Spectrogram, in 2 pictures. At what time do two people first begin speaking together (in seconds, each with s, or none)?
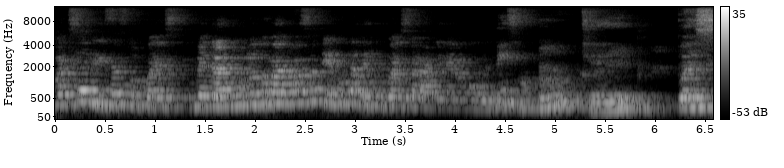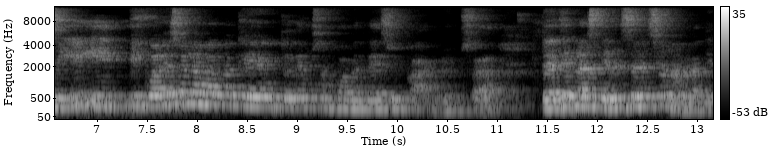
none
